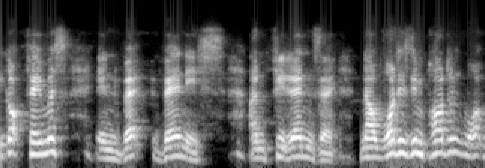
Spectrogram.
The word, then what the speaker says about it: Firenze: And if you're in Italy, then you're actually going to pronounce its real name, and its real name is Firenze. Firenze.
